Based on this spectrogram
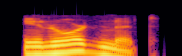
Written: inordinate

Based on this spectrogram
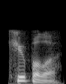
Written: cupola

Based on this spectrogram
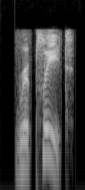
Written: replete

